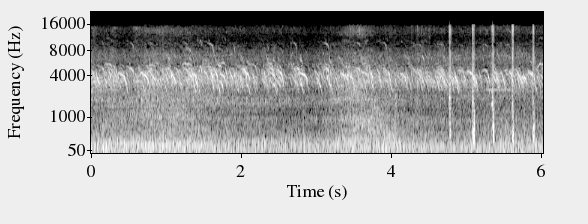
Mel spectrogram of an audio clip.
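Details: Crowd of chicken chicks chirping, shrill falling peeps pouring out continuously, with several sharp clicks near the end.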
